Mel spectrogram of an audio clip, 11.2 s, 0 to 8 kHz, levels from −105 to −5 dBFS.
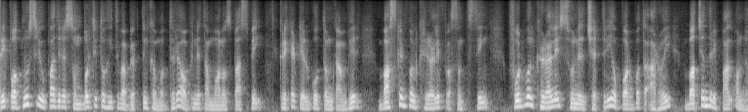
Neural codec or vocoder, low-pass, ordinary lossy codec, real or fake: codec, 16 kHz, 0.7 kbps, FocalCodec; none; none; fake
